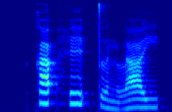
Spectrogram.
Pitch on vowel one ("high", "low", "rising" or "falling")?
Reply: high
